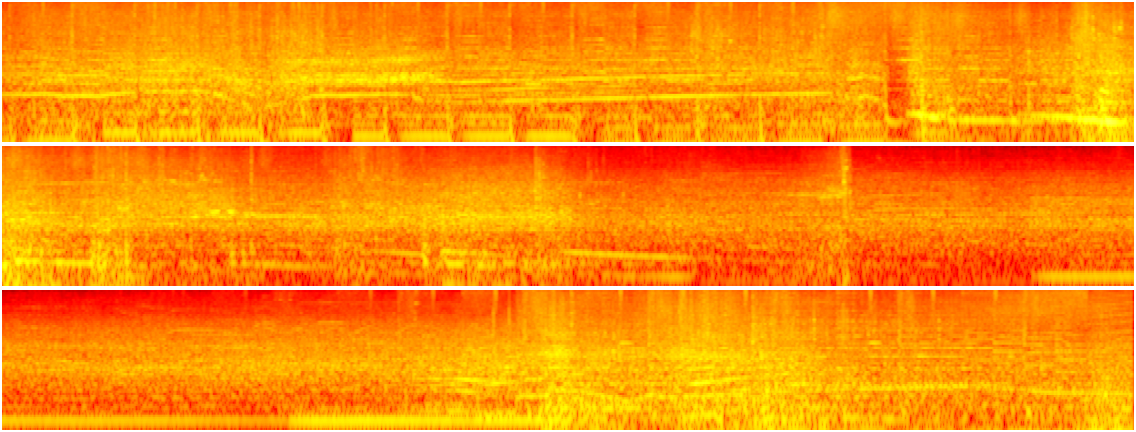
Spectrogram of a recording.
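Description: Engine drone and shifting revs from a Lego car racing over gravel in a video game, with tonal gear changes and rumbling surface noise running continuously.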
